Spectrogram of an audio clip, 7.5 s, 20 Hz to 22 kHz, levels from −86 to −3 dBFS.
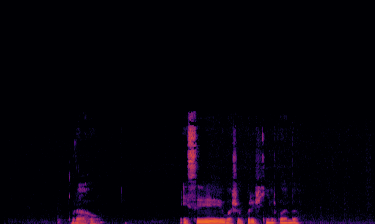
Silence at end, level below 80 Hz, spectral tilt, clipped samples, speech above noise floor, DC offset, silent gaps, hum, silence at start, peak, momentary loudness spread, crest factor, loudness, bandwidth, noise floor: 1.5 s; -64 dBFS; -5 dB/octave; under 0.1%; 37 dB; under 0.1%; none; none; 1.15 s; -20 dBFS; 16 LU; 20 dB; -36 LUFS; 11.5 kHz; -73 dBFS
